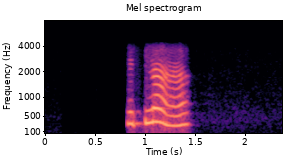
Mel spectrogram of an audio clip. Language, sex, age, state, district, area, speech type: Hindi, female, 18-30, Bihar, Vaishali, rural, conversation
